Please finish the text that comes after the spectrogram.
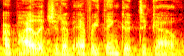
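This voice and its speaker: A woman playing a confident, brisk second-in-command aboard a starship in a video game. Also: low voice, vocal fry, big-room sound, music in the background. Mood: proud, informative.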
